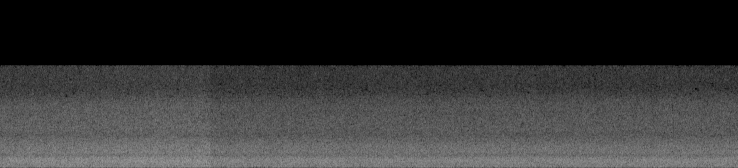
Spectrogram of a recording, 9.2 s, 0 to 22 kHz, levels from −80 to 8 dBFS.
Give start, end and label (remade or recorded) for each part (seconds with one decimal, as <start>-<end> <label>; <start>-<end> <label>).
0.0-7.0 recorded; 7.0-7.6 remade; 7.6-9.2 recorded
